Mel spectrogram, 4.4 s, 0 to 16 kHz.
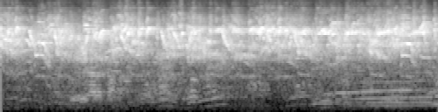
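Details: A Long-tailed shrike (cendet) at a bird-song competition in Yogyakarta on 1 May 2022, where it won first place, pours out a dense, fast stream of high chattering and scratchy mimicked notes without pause over a busy crowd.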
